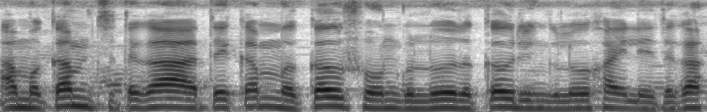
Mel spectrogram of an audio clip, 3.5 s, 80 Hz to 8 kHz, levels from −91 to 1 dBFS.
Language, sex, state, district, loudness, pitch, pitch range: Wancho, male, Arunachal Pradesh, Longding, -16 LUFS, 160 Hz, 155-175 Hz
